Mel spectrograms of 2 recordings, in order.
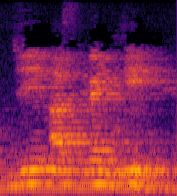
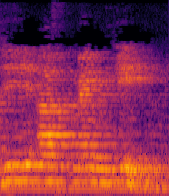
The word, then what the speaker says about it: Jias Mengki: Nama Ustaz yaitu Ji Asmenki.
